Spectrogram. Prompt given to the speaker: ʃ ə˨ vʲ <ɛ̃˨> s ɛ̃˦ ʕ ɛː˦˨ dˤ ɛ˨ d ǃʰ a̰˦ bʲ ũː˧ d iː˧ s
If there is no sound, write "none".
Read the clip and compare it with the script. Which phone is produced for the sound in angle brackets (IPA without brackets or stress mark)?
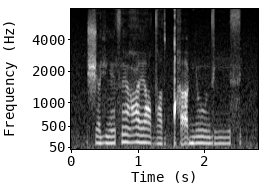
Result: ɛ̃˨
